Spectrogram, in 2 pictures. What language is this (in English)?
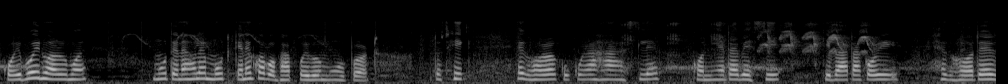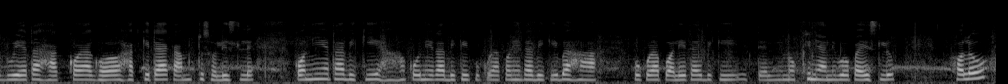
Assamese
